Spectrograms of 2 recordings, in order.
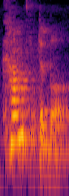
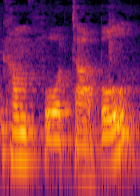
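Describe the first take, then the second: First: The word is said with three syllables only. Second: The word is said with four full syllables. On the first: The speaker calls it right. "we say comfortable. So we actually don't say the or" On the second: The speaker calls it wrong. "instead of saying comfortable"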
